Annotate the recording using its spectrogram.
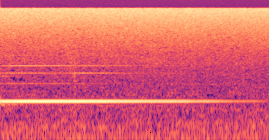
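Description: A woodwind in the orchestra holds one long, soft note that slowly fades away. It is the last note of a short phrase that climbs in steps.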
